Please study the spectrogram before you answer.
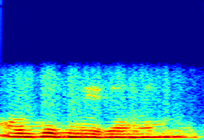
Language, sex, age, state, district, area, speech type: Hindi, female, 30-45, Uttar Pradesh, Varanasi, rural, conversation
